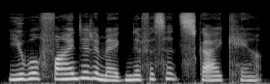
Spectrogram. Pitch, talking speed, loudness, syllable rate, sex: 225 Hz, 175 wpm, -17 LUFS, 4.3 syllables/s, female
